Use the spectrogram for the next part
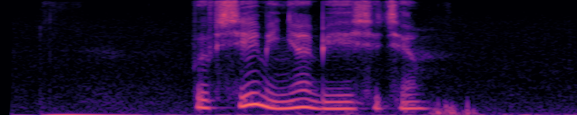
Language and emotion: Russian, sad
